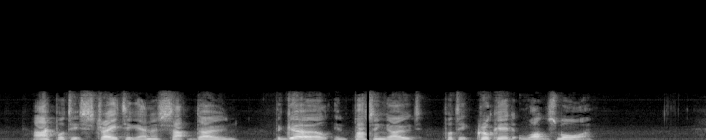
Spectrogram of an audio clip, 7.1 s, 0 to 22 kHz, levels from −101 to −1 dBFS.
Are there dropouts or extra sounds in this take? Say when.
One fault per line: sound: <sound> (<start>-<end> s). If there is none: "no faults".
sound: dropout (3.7-3.7 s)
